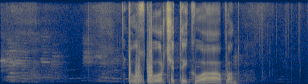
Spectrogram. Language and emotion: Russian, sad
